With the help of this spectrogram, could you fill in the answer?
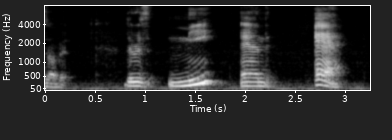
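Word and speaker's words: へ: it there's knee and e it's written as he but it's pronounced you're going to hear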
